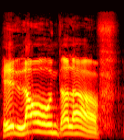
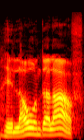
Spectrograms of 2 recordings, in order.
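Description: First: The greeting is said with more euphoric energy. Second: The greeting is said in a plain, calm way.

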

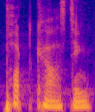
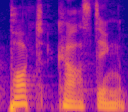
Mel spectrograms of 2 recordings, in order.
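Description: First: The voice sounds fuller and warmer. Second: The voice sounds thinner and less warm. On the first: "ich spreche jetzt eben ohne Popschutz rein" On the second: "Dafür fehlt auch ein bisschen mehr Wärme"

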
